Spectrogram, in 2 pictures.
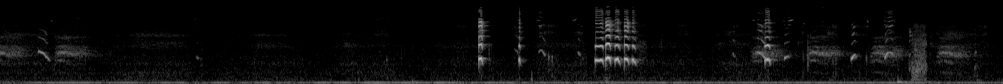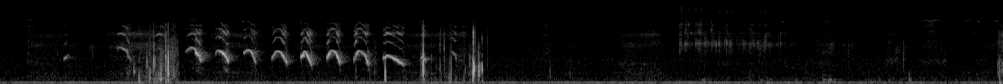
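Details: Male Pomsky pup at seven weeks, white coat, mostly quiet with clicks, then a run of about ten quick, descending whimpers close together, fading into faint rustling.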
